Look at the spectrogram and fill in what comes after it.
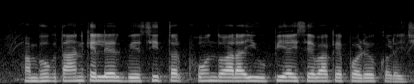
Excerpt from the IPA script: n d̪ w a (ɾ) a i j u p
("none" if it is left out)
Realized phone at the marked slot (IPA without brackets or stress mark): ɾ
